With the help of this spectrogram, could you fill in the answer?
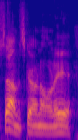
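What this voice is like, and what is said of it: Put-on Australian accent. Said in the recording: “You've got to really say it with an Australian accent.”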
